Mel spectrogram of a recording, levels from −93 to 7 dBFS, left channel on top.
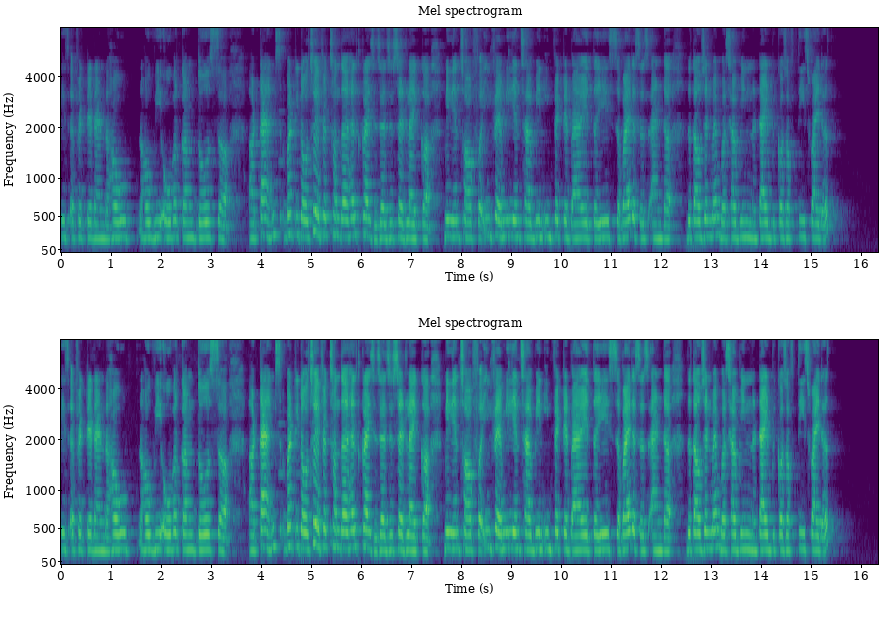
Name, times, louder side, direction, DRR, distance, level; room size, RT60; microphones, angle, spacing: voice 1, 0.0-15.3, right 6 dB, 60° right, 0.5 m, -25 dB
17.5 x 10.5 x 5.5 m
head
